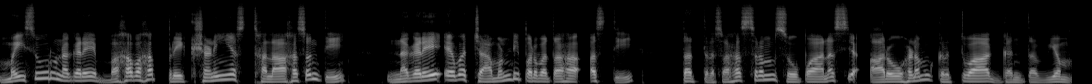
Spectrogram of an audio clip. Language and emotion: Sanskrit, neutral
